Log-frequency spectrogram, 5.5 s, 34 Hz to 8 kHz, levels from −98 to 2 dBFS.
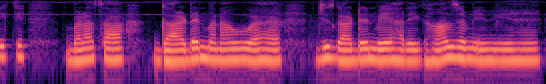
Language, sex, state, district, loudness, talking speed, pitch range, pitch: Hindi, male, Chhattisgarh, Bastar, -24 LUFS, 165 wpm, 160-175 Hz, 170 Hz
